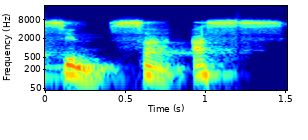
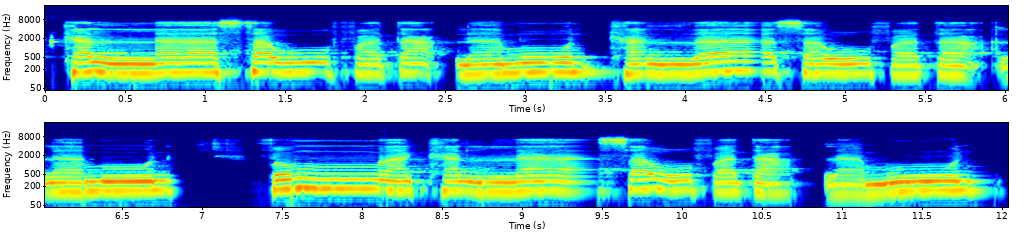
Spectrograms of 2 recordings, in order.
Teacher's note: perhatikan huruf sa ujung lidah di antara dua gigi seri, pengucapan jelas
